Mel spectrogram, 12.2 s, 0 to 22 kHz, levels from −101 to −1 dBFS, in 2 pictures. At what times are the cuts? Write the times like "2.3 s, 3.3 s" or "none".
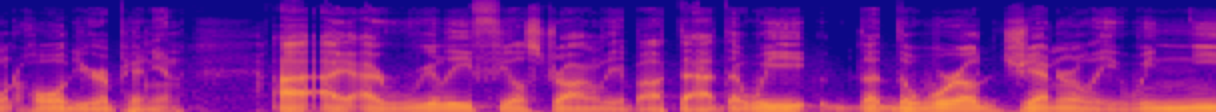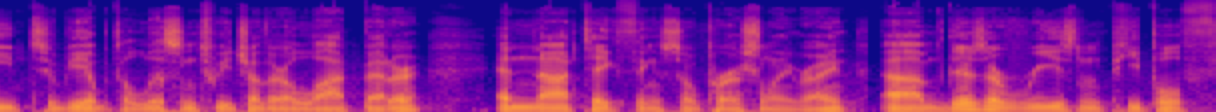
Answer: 10.4 s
